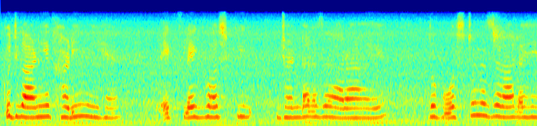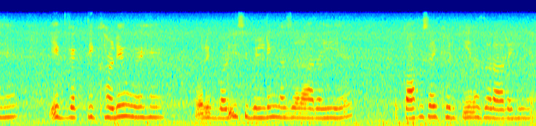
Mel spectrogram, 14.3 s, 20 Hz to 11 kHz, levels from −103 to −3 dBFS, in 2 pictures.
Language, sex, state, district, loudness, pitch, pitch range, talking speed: Hindi, female, Bihar, Sitamarhi, -26 LUFS, 265 Hz, 250-275 Hz, 170 wpm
